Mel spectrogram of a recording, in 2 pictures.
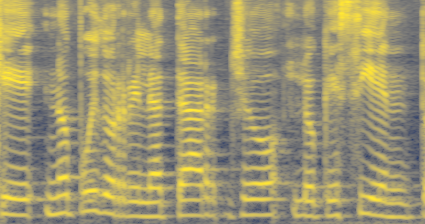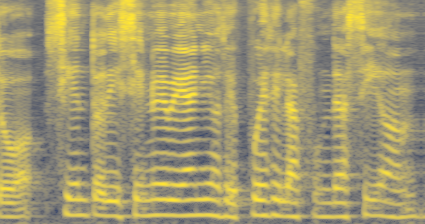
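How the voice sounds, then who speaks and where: At a very slow pace, a woman speaks at medium pitch with monotone, flat intonation and very even loudness. Noticeable background noise can be heard. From Argentina, Buenos Aires. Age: 80s+. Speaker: retired teacher and family historian. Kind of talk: testimony. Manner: halting, with many fillers.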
